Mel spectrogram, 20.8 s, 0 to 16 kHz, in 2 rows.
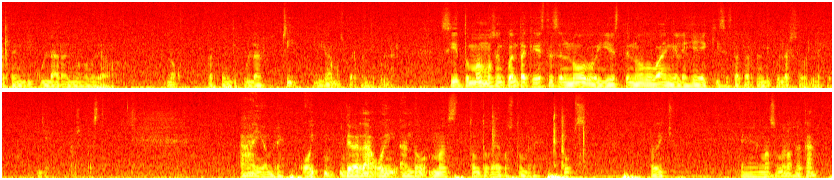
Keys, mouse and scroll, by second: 0.2-3.8 ctrl+drag, 15.8-17.4 drag, 17.4 ctrl+z, 17.8-20.7 ctrl+drag.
